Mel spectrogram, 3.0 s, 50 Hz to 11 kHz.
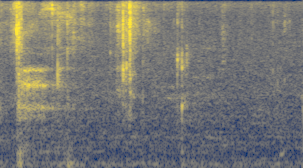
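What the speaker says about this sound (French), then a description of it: "Je vais couper les petits picots." Scissors snipping small tabs off a handmade 3D scene card made from a paper die-cut set: a few quiet, crisp snips close up over a near-silent room.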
